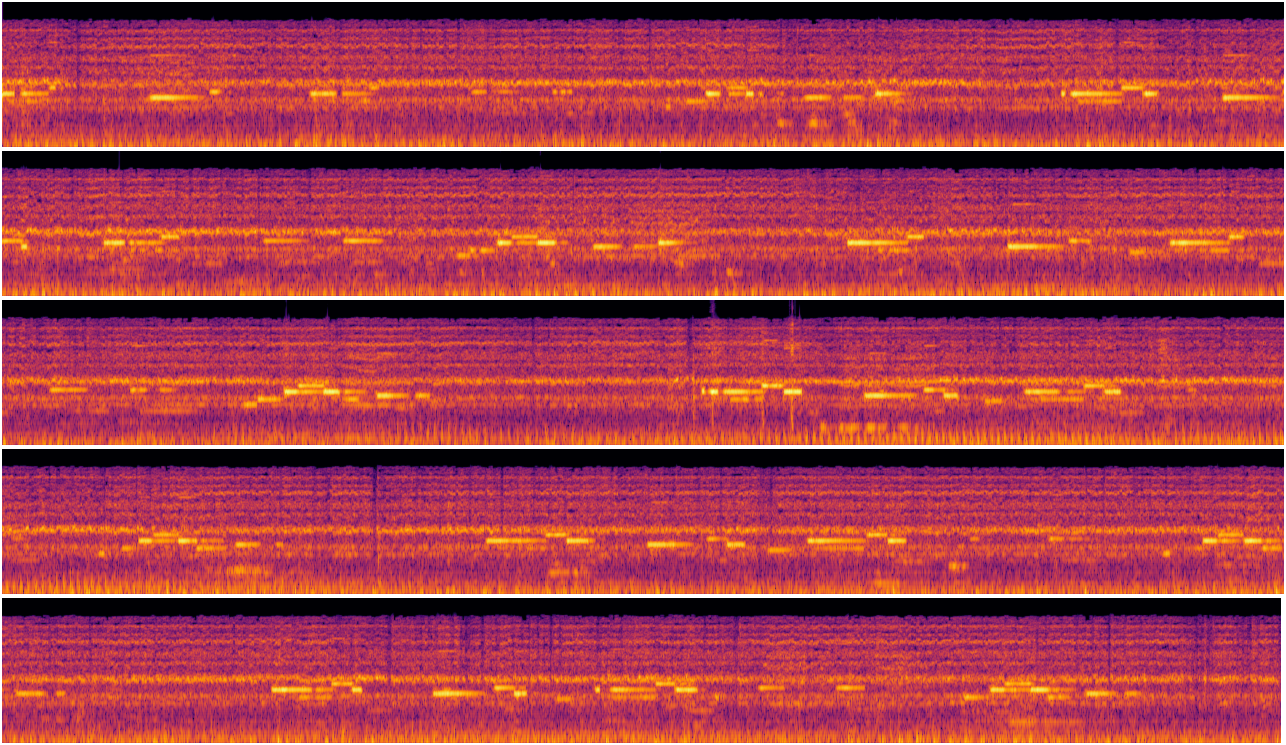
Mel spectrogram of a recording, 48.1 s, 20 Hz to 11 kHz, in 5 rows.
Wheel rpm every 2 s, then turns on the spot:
220, 230, 230, 230, 220, 230, 230, 220, 230, 230, 230, 230, 230, 220, 220, 230, 230, 230, 230, 230, 230, 230, 220, 230.
none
